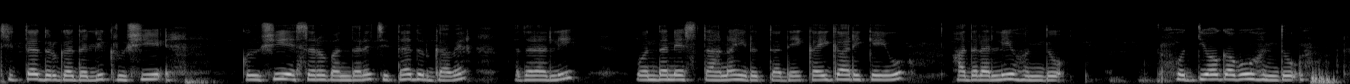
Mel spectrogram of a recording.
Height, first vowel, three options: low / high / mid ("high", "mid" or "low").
high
